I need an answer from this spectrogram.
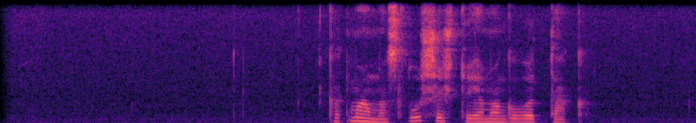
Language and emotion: Russian, neutral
